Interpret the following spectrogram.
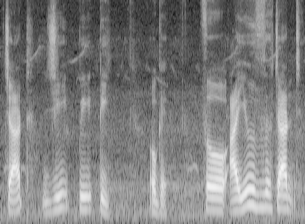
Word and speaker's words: ChatGPT: I was pronouncing that chart GPT wrong uh yesterday. Uh I was telling uh chart GTP. It is not chart GTP. It is chart GPT.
